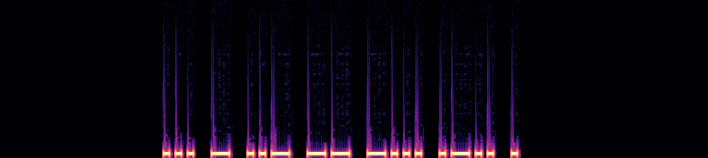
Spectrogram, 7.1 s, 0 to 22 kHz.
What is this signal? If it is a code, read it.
Morse code, heard as a keyed tone, about 21 wpm, 700 Hz. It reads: STUMBLE
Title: 7 Letter Words - First 3 Letters Given - 20wpm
